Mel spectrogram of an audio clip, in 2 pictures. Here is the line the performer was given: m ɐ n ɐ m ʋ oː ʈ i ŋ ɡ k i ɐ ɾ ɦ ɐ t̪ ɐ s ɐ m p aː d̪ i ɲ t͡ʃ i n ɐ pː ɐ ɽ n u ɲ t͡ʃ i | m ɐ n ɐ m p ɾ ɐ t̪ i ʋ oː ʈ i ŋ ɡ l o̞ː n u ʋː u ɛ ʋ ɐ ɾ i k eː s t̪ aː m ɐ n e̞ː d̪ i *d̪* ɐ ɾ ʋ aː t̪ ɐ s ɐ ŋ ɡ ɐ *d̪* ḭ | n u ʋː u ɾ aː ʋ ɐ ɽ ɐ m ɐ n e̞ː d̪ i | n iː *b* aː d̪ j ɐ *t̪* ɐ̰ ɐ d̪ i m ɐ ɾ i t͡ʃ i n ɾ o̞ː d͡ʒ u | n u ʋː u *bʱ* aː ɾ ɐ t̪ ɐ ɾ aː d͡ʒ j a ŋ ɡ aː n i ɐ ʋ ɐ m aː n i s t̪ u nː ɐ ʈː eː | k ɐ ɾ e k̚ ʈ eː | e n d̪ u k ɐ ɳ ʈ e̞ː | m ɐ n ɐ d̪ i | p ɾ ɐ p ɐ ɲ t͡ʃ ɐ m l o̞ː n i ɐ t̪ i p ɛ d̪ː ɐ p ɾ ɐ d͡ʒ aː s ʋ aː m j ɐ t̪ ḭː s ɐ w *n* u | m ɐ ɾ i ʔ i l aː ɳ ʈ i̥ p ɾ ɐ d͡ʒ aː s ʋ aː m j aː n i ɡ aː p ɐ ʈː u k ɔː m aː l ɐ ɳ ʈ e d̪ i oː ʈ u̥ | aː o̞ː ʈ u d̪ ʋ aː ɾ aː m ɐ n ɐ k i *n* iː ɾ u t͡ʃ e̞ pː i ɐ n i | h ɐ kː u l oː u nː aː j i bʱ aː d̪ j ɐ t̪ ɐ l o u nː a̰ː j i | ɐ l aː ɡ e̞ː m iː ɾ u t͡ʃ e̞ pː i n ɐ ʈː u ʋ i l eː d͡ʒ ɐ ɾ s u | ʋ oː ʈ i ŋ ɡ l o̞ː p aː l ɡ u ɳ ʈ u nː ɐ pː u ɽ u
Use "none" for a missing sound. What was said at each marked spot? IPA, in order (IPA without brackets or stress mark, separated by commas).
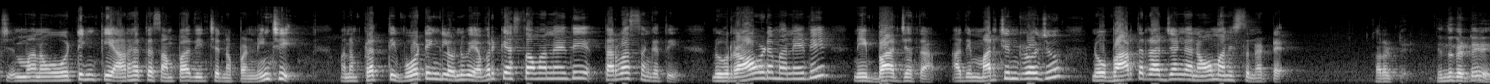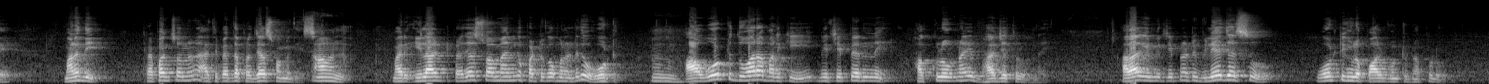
t̪, t̪, b, t̪, bʱ, n, m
